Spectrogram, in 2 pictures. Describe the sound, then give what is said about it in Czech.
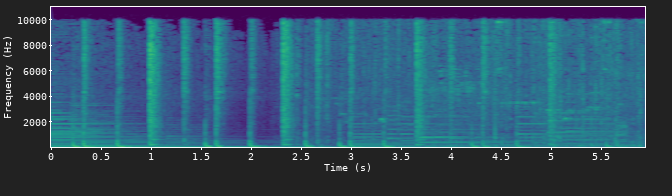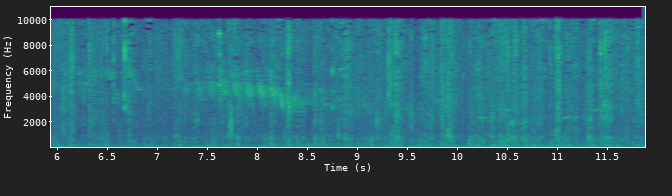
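Hooves clip-clop steadily as a horse is harnessed to a cart and sets off toward a mountain, the distinct hoofbeats merging into a denser, continuous clatter. “Zapřáhnu povoz a vyrazím k té hoře.”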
